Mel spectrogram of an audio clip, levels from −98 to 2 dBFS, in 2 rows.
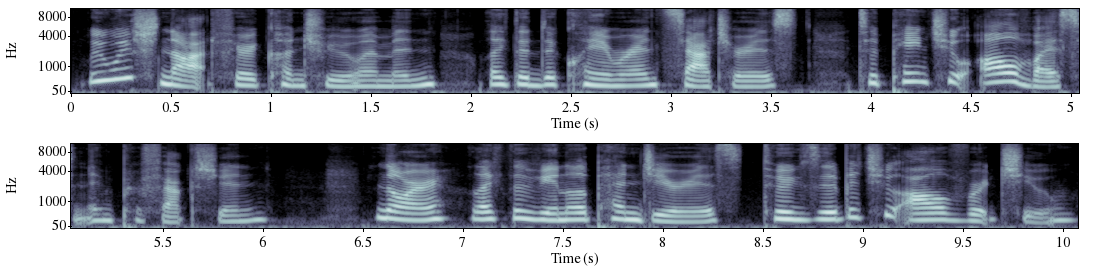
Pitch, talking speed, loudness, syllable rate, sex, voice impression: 235 Hz, 160 wpm, -20 LUFS, 5.2 syllables/s, female, feminine, slightly young, tensed, powerful, bright, clear, fluent, slightly intellectual, friendly, elegant, lively, slightly sharp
